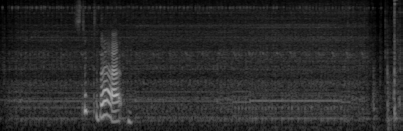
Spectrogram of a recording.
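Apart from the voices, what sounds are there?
sewing machine stitching the neck seam of a jacket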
